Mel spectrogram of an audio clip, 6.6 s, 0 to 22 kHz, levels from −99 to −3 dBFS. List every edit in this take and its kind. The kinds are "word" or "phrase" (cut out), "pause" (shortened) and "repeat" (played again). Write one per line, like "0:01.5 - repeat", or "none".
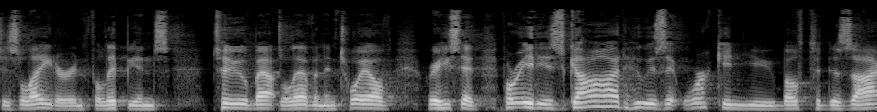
0:02.1 - word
